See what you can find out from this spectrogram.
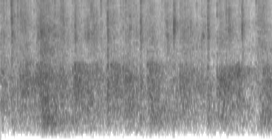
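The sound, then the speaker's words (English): A church audience claps in applause for news of a new grandbaby during Sunday announcements. Dense, moderately quiet clapping holds steady through the whole clip. “So congratulations to the whole Gordon family, and yeah, that's worth a clap.”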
